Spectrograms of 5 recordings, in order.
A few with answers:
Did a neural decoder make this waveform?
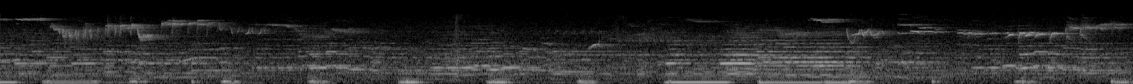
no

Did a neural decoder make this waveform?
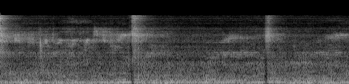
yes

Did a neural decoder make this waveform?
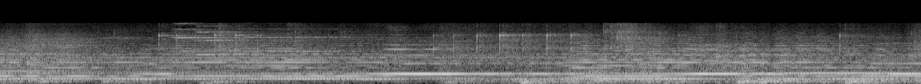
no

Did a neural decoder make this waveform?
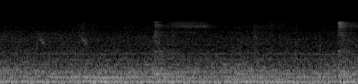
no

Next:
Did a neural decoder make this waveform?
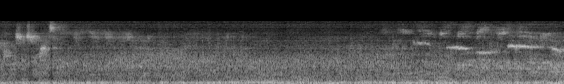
yes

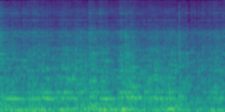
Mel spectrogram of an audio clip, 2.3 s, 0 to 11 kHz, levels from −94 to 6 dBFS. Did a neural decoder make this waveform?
no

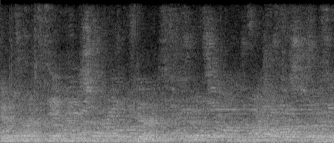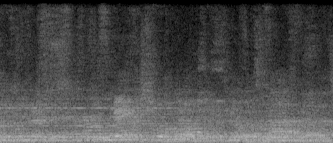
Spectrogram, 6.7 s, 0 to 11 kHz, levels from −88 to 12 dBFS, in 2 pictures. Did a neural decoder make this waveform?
no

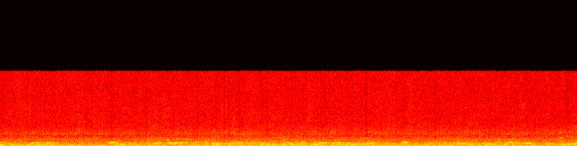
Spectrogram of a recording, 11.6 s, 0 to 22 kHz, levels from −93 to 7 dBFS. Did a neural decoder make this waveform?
yes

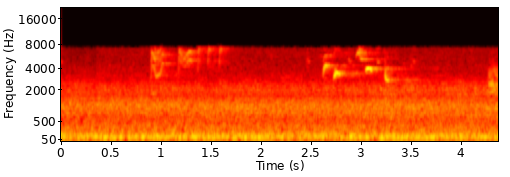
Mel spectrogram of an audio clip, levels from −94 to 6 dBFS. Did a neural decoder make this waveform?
no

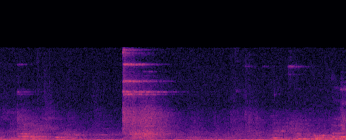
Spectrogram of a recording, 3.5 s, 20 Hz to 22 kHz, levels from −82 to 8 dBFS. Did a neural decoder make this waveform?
no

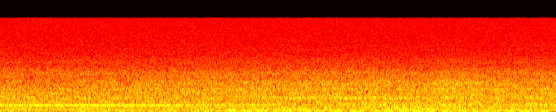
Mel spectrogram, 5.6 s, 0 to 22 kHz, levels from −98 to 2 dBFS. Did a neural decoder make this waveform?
no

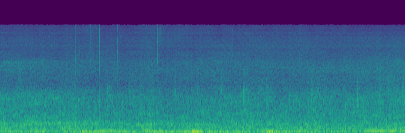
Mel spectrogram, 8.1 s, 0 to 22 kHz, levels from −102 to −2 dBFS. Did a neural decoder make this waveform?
yes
